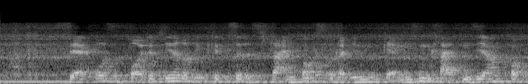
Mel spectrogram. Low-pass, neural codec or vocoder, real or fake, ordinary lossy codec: 7.2 kHz; vocoder, 44.1 kHz, 128 mel bands every 512 samples, BigVGAN v2; fake; none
